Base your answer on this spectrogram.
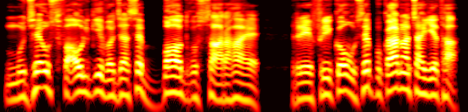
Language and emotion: Urdu, angry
